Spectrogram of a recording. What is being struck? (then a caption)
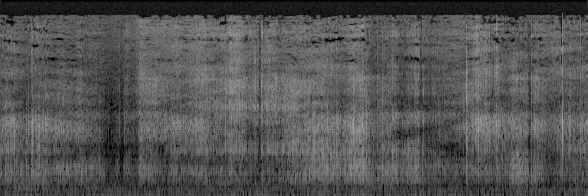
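Plastic and rubber camera body. Long nails scratch the textured rubber and plastic back of a black Canon DSLR body held in one hand. The result is a continuous dry, rasping scrape centered in the midrange, with light bright hiss and a few sharper ticks near the end.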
